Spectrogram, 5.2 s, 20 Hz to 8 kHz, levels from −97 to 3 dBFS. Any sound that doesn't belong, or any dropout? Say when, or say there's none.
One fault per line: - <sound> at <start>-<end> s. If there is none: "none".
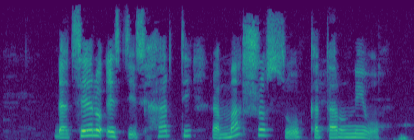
none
